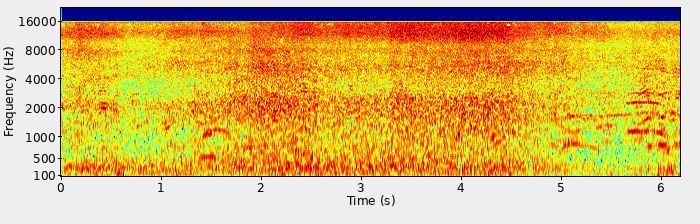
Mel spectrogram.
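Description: Ocean surf breaking and washing up a sandy beach, with wind buffeting the microphone. Faint voices sound through it in the background.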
